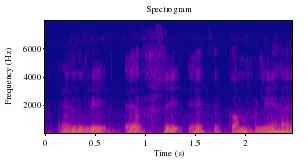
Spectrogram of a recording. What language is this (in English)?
Magahi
